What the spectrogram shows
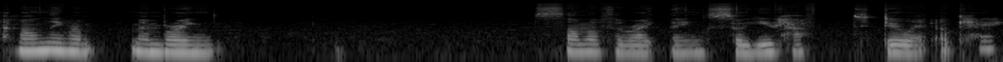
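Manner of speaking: softly spoken, quiet, hushed tone. Speaking to someone you have not been this nice to in eight years, use a soft voice. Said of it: "this soft voice is really throwing me off".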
